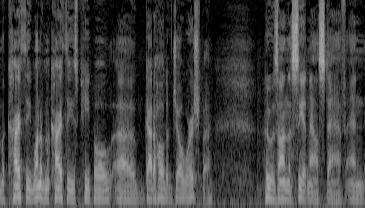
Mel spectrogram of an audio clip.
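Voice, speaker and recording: Low-voiced man giving an informal talk. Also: slight background noise. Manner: halting, reflective storyteller. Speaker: guest speaker.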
